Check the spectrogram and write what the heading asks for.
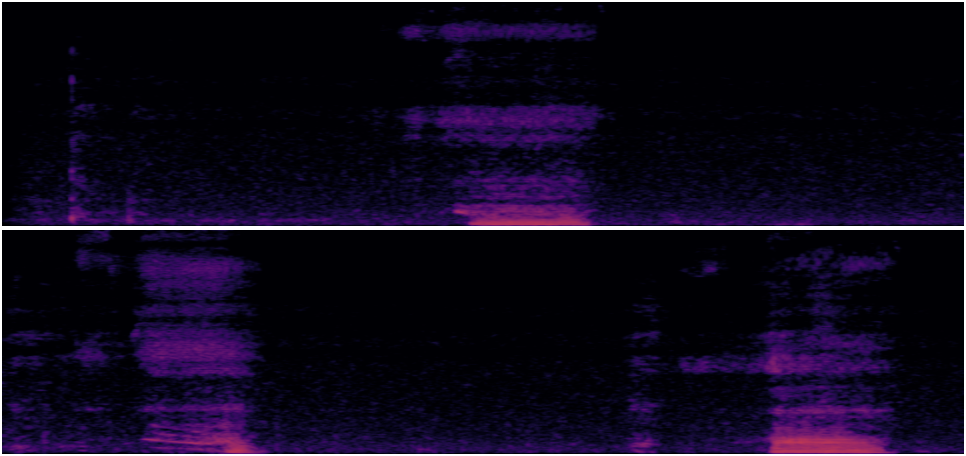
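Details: Three loud, rattling snores with quiet gaps of roughly four to five seconds, in a quiet room; the snorer is called "baby boy" and may be one of the mother's dachshunds; snoring.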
